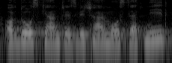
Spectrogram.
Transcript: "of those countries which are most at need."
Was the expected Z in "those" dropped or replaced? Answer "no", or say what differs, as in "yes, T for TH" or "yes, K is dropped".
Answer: yes, S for Z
